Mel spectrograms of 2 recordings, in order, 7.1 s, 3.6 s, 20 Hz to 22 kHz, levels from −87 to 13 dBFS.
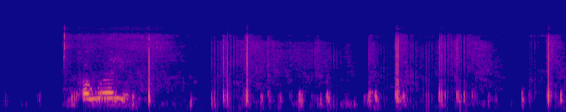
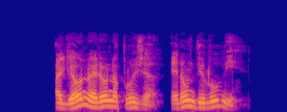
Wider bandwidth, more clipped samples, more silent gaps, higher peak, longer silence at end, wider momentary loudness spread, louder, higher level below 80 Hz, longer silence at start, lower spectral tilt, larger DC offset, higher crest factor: first, 9.8 kHz vs 7.2 kHz; neither; second, none vs 2.06-2.13 s; second, -10 dBFS vs -2 dBFS; second, 0.15 s vs 0.65 s; first, 25 LU vs 11 LU; second, -33 LUFS vs -17 LUFS; second, -86 dBFS vs -58 dBFS; about the same, 0.8 s vs 0.7 s; second, -2 dB/octave vs -7 dB/octave; neither; first, 28 dB vs 16 dB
